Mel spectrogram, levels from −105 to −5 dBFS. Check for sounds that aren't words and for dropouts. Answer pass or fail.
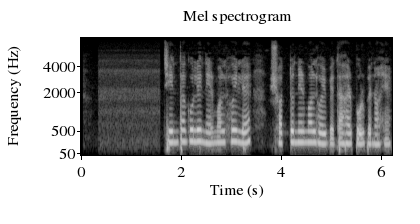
pass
